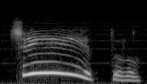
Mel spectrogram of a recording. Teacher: Qual é a sílaba mais forte? É o ti. Então, como é o ti, ela é a antepenúltima. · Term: sílaba tônica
